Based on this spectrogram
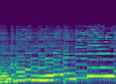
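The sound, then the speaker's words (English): A distorted electric guitar plays a short melodic phrase of sustained notes, ringing and smeared together with an echo effect, loud, with no voices. “Yeah, I like that it has the echo, so it feels like I'm. I like to play guitar.”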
